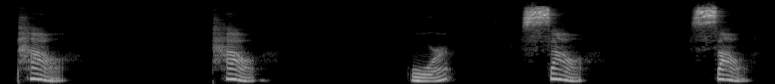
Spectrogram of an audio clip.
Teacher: It's always a diphthong first, and then the schwa sound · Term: triphthongs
